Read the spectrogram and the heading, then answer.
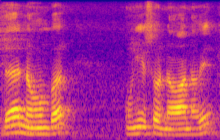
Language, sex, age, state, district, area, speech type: Sindhi, male, 45-60, Maharashtra, Mumbai Suburban, urban, spontaneous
